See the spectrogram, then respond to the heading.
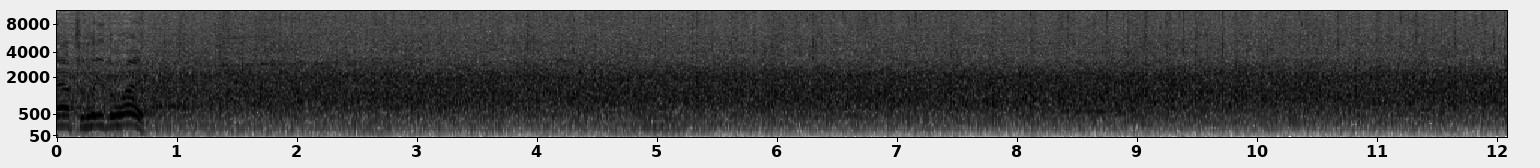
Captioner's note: applause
